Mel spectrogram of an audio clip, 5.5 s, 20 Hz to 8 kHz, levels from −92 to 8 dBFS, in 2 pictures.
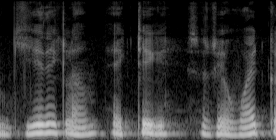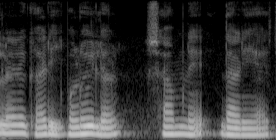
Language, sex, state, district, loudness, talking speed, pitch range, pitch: Bengali, male, West Bengal, North 24 Parganas, -21 LUFS, 140 wpm, 150-175 Hz, 160 Hz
